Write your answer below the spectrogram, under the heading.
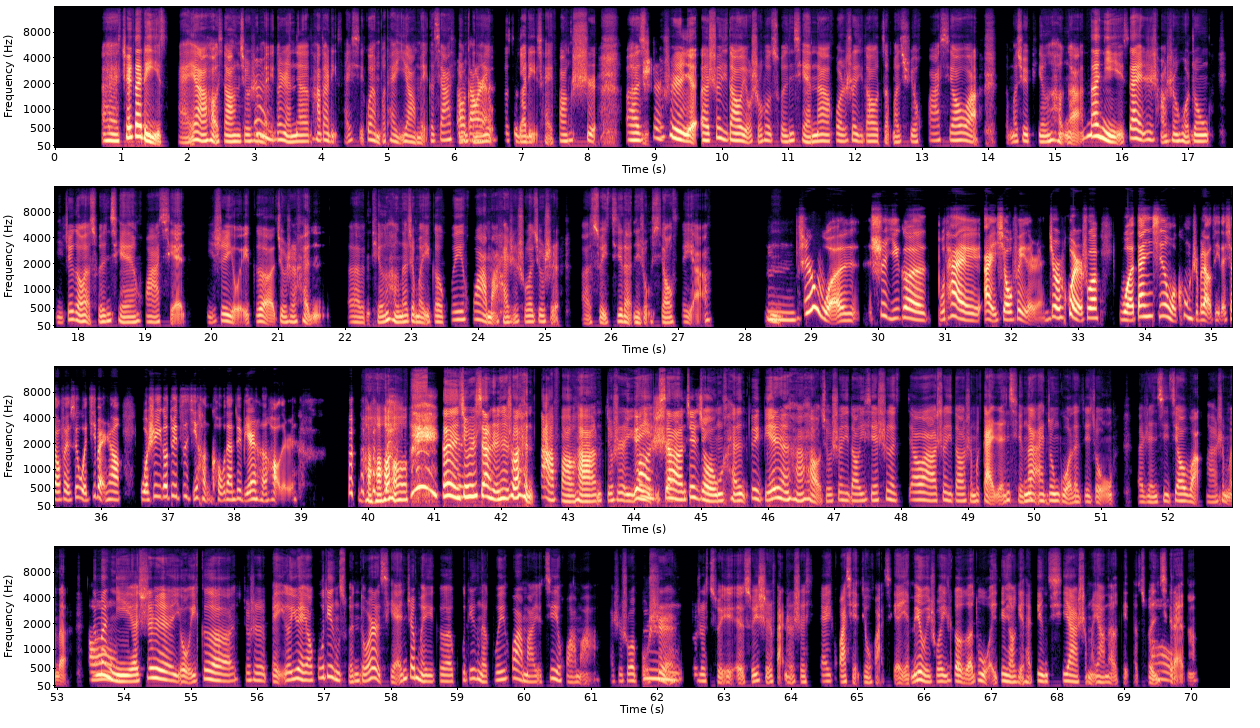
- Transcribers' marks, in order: anticipating: "嗯"; other background noise; laugh; joyful: "嗯，就是像人家说很大方哈"; laugh; joyful: "对"
- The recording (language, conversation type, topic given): Chinese, podcast, 你会如何权衡存钱和即时消费？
